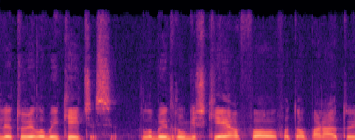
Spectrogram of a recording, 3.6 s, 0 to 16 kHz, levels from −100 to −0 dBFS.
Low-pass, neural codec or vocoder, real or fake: 14.4 kHz; vocoder, 44.1 kHz, 128 mel bands every 512 samples, BigVGAN v2; fake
